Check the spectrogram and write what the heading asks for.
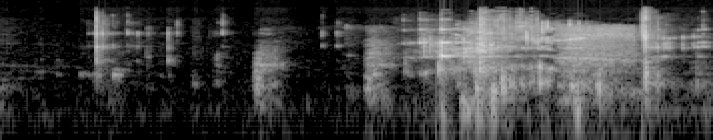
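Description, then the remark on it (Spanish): A quiet sip of a drink taken as a toast: a few small clicks of a glass and lips, then about a second of wet slurping and swallowing, with no talking. “Este trago es por ella.”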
